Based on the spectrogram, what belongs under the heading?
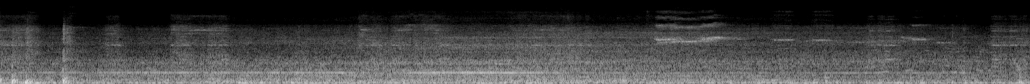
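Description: Shalimar Express passenger coaches rolling slowly out of the station, heard from the coach doorway: a steady low rumble of wheels on rail, with a few clanks just after the start. Over it runs a thin, steady wheel squeal that is strongest about halfway through.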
